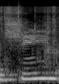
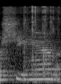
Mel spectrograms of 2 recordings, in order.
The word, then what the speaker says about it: Shein: Temu and Shein, or Shein, I've heard it pronounced both ways.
